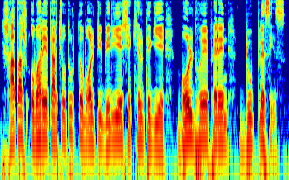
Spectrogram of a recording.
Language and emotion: Bengali, neutral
